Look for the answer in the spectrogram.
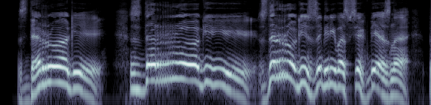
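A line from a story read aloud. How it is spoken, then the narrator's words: Yelling while galloping. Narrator (Russian): орал я, летя по среднему городу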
